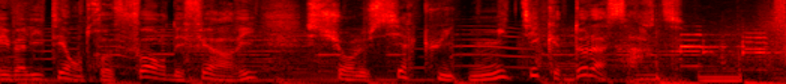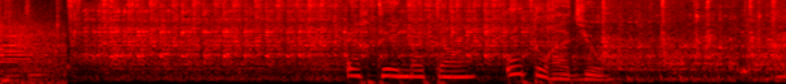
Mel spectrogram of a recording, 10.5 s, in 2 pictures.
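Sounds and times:
speech: 0:00.0 - 0:05.8, 0:07.6 - 0:09.8
Trabant two-stroke car engine sputtering: 0:05.7 - 0:10.4.

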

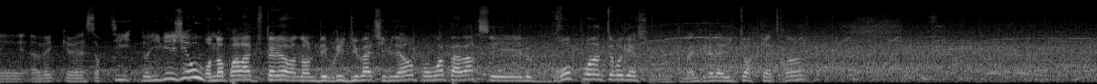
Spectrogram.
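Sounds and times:
speech: 0:00.0 - 0:08.2
stadium crowd applauding substituted player: 0:02.2 - 0:10.9.

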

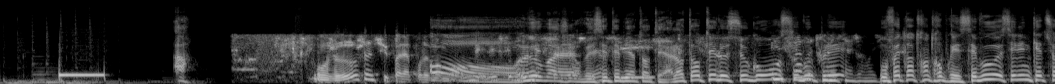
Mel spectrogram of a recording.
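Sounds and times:
ringback tone on an outgoing call to a subcontractor's phone: 0:00.6 - 0:01.1
speech: 0:01.8 - 0:02.0, 0:03.2 - 0:10.5.

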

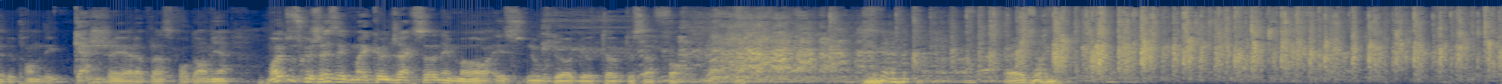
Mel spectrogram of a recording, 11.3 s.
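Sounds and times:
speech: 0:00.0 - 0:07.0, 0:07.6 - 0:08.2
laughter: 0:04.0 - 0:08.4
audience applause: 0:05.5 - 0:11.2.

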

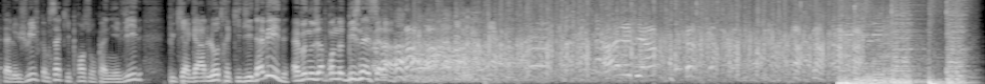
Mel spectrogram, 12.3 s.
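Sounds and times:
speech: 0:00.0 - 0:06.4
laughter: 0:04.6 - 0:11.2
audience applause: 0:05.1 - 0:11.4.

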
